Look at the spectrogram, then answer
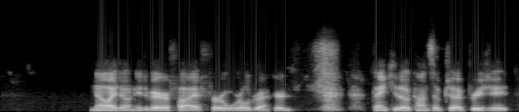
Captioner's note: chuckles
